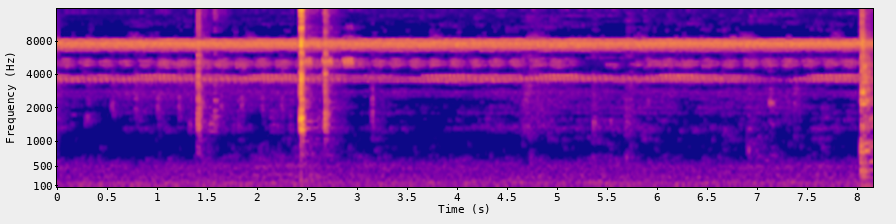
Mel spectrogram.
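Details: Steady shrill cricket trilling at three stacked pitches fills a cold night at a forest-edge garden shelter. Brief sharp taps break in now and then over a constant low rushing noise.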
